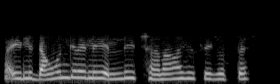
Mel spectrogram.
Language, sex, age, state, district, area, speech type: Kannada, female, 18-30, Karnataka, Davanagere, rural, conversation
